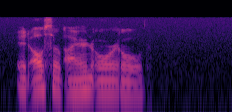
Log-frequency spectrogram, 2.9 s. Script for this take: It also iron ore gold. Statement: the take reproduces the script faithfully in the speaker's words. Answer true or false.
true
